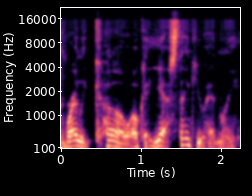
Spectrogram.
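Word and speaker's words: Riley Keough: gross kind of uh movies if oh it's Riley Koh okay yes thank you Henley um I I was not sure the pronunciation shout out to Henley um and um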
